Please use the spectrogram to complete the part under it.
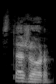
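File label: "stazer", Russian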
